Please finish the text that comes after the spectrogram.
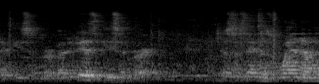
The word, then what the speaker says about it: Isenberg: So the stadium has far more space on one side, and it's wider on the other side of Isenberg, but it is Isenberg.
